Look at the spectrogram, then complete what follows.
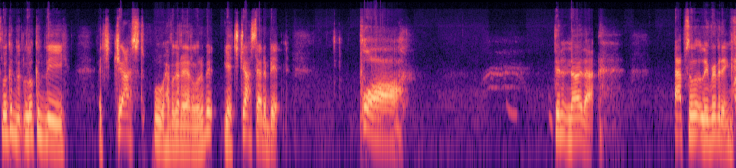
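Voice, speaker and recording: A man's voice: fairly high pitch, a little mellow, no echo. A man in his forties with an Australian accent, hosting a casual slot car livestream, cheeky and full of swearing while he reads out chat and works on a car. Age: 40s. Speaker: slot car channel host.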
